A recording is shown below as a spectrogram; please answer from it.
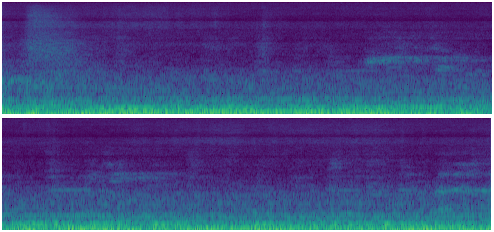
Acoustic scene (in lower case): bus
